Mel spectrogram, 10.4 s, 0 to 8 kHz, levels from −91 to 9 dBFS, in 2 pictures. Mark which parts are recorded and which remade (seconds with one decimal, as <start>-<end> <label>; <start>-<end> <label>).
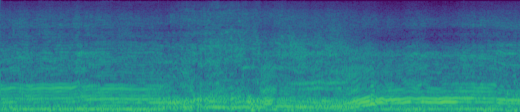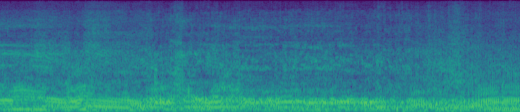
0.0-1.6 recorded; 1.6-2.6 remade; 2.6-6.6 recorded; 6.6-9.3 remade; 9.3-10.4 recorded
